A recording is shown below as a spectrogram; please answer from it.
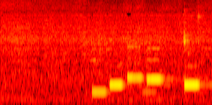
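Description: A short electronic jingle of about five clean beeps, beginning about a second in, climbing in pitch and then stepping back down, in the manner of a phone's notification tone.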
